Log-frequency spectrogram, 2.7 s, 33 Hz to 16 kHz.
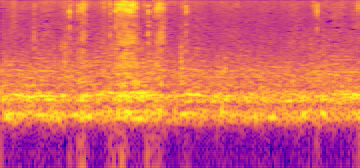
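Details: An eight-frame honey bee colony transferred to a new hive in spring 2018 gives a constant low drone, broken by a brief louder rustle and clatter of handling.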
